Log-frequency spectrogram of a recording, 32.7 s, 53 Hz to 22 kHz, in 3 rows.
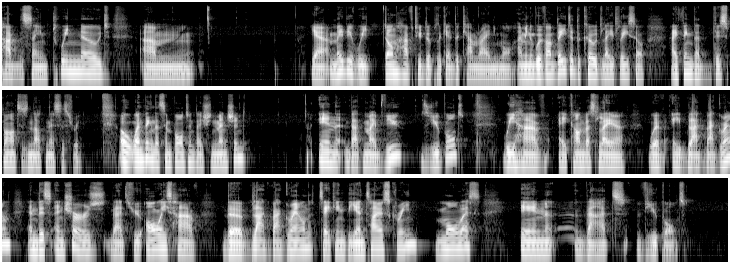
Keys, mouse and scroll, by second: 2.4 click, 2.9 click, 3.5 click, 7.0 m, 7.7 click, 8.1 m, 11.1 click, 12.3 m, 13.1 click, 14.5 F8, 16.1 click, 17.1 click, 17.7-18.3 shift+drag, 18.9 shift+Delete, 19.4 shift+click, 20.9 click, 21.5 click, 30.4 click, 32.4 ctrl+s.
